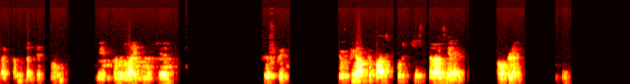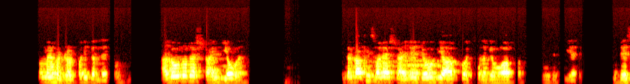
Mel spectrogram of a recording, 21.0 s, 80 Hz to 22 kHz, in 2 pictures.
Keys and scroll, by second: 5.2 5, 5.3 0.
